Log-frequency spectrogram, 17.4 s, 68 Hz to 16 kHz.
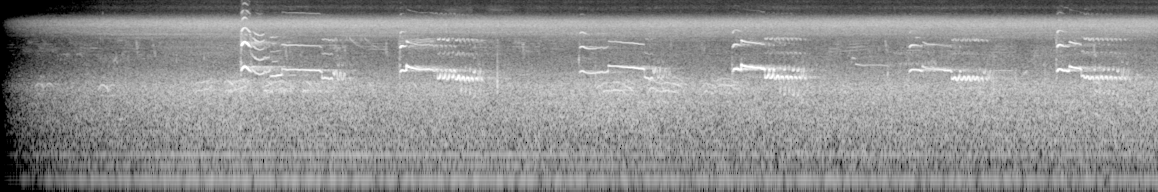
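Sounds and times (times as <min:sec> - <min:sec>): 
steady high hiss: 0:00.4 - 0:17.3
whistled bird calls: 0:03.6 - 0:05.3, 0:06.0 - 0:07.3, 0:08.7 - 0:10.1, 0:11.0 - 0:12.2, 0:12.8 - 0:15.2, 0:15.8 - 0:17.0.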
